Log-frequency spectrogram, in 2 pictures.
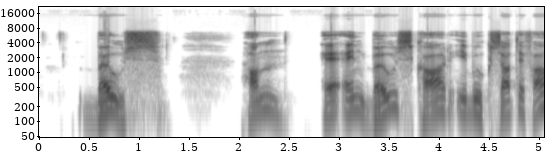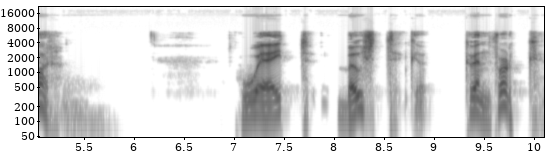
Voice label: "baus", Numedalsmål; Han æ ein baus kar i buksa te far. Ho æ eit baust kvennføLk.; Adjektiv

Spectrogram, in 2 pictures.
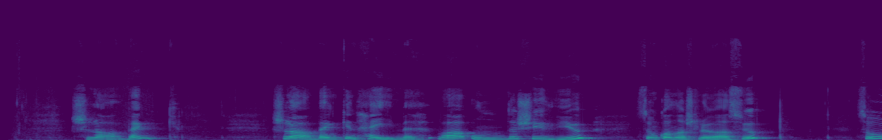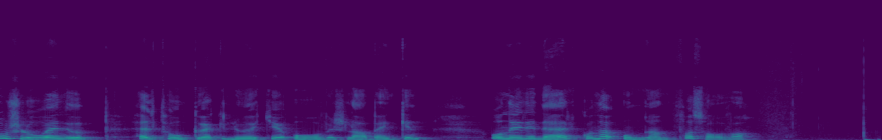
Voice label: "slabenk", Numedalsmål

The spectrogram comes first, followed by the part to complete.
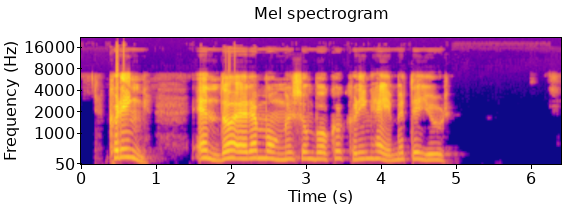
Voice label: kLing, Numedalsmål; Endå æ dæ månge som båkå kLing heime te jul, ja, te påske mæ.

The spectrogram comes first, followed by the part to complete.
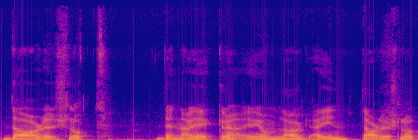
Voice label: "daLerslått", Numedalsmål

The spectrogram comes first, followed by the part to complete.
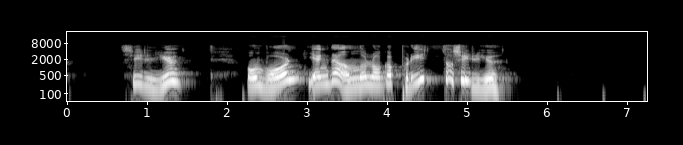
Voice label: syLju, Numedalsmål

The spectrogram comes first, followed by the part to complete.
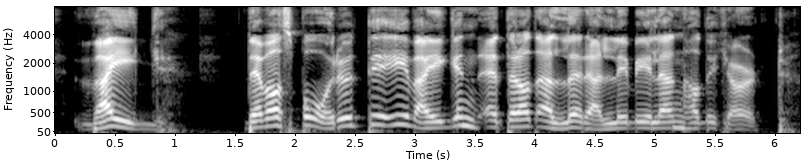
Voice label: vaeig, Numedalsmål

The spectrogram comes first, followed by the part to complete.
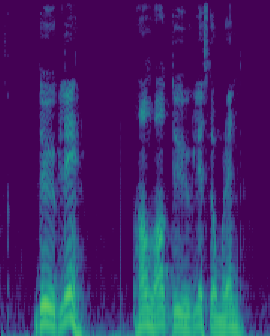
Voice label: "dugli", Numedalsmål

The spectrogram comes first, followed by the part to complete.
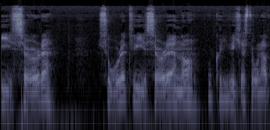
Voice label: "tvisøLe", Numedalsmål; sole kjem att to gonger; SoLe tvisøLe enno, ho kliv ikkje Stornatten.

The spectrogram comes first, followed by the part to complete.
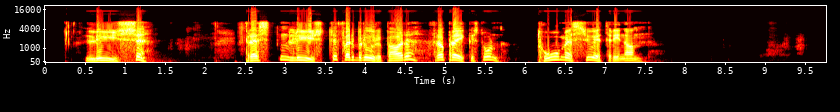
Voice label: lyse, Numedalsmål

